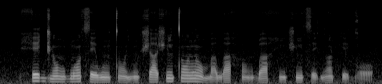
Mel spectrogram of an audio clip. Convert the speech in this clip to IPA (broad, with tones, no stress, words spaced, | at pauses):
he˦ d͡ʒɔ̃˧ ɡ͡bɔ̃˦se˧wũ˧ tɔ̃˨jũ˨ ʃa˧ʃĩ˦tɔ̃˦ lɔ̃˦˨ma˨wa˧ hɔ̃˨ɡ͡ba˧hĩ˨ ʃĩ˧se˨ ɡã˧ ke˨ ɡɔ˨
